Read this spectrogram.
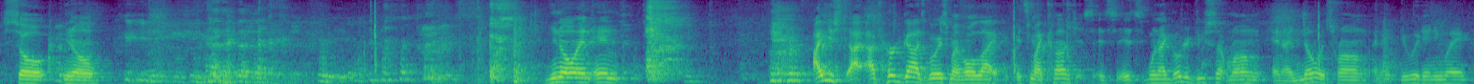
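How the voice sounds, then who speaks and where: A man's voice: medium pitch, lively intonation, takes it slowly, pauses often. Forties guy telling his story, street slang, laughs a lot, echoey room, noisy background. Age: 40s. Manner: street slang, laughs often while talking. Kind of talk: casual personal storytelling. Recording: echoey room with noise behind.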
